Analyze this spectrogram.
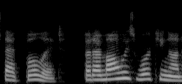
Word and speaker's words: Bulleit: According to an Alexa Answers contributor, bullet bourbon is pronounced bullet bourbon.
